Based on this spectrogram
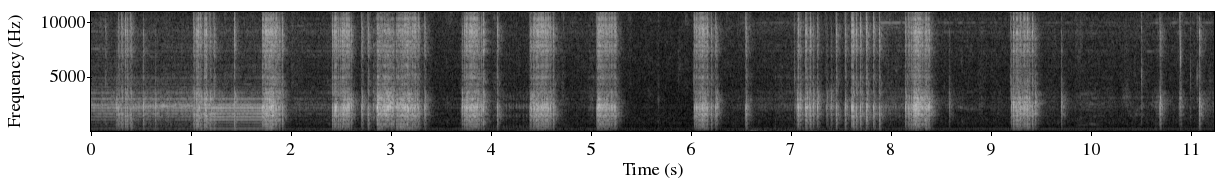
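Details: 1976 Lloyds Monteverdi stereo: irregular harsh crackle and static bursts over a faint hum while tuning AM only; FM is fine. The owner wonders whether it is the tuning capacitor, and the unit shows moisture exposure. AM tuning crackle.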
